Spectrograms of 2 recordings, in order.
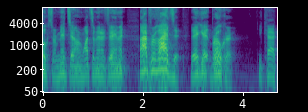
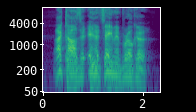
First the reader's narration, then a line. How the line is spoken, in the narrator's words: Slim said hoarsely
